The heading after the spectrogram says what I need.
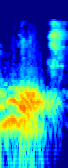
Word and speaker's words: walk: work but you say walk so the l is silent it's not there is there it's not there so you can say i walk so you can say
